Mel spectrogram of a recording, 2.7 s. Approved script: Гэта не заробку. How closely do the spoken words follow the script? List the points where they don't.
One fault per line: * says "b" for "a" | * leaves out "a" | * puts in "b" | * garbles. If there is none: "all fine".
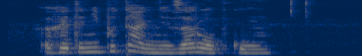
* puts in "пытанне"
